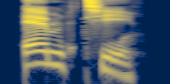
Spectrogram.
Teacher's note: Muitas vezes, na fala rápida do inglês americano, esse P quase some ou some completamente.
